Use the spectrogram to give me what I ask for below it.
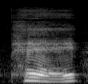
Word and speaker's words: Pe: is the same and this one is pay like I need to pay my bill okay so now we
